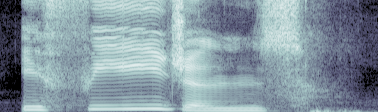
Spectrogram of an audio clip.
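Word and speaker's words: Ephesians: 자, 그다음에 에베소서. 자, 이것도 마찬가지 이음절의 강세가 있어요. 그래서 epesians epesians 빌립보서는요 역시 두 번째 음절의 강세가 있습니다.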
